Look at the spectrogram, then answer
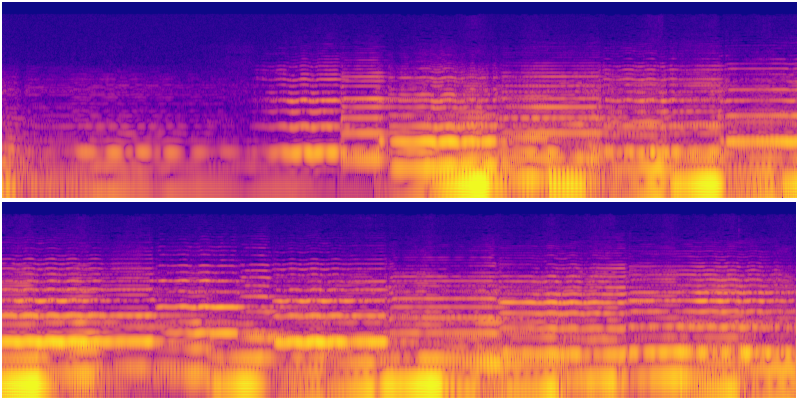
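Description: Bowed string music, mostly cello, plays throughout with no animal voices heard.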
